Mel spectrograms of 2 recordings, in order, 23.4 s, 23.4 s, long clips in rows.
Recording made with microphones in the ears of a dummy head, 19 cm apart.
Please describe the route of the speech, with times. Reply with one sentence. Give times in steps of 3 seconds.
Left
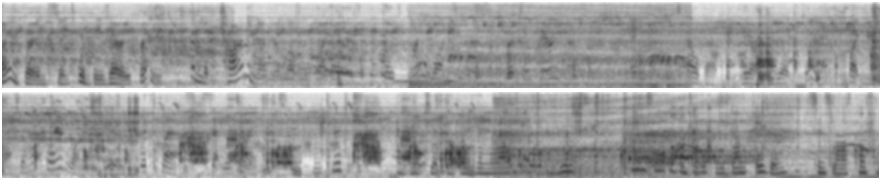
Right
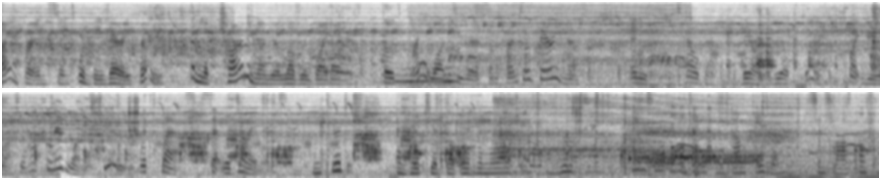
You can hear the speech in the centre from 0 s, on the right from 3 s and in the centre from 18 s.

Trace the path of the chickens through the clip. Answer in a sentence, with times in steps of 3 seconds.
In this clip you hear the chickens on the left from 0 s, in the centre from 18 s and on the right from 21 s.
